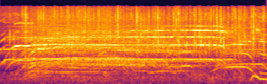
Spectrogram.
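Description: Sitcom studio audience cheering and whooping, many voices holding long rising 'woo' calls at once, greeting a guest star's entrance; it dies away near the end.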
